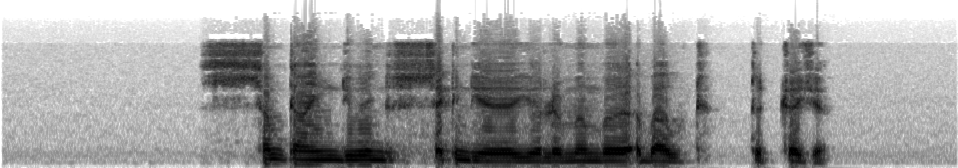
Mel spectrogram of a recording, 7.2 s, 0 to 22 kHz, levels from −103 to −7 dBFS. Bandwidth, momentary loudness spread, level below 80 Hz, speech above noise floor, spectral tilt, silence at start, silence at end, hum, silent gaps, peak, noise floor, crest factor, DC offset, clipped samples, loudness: 11 kHz; 10 LU; -50 dBFS; 49 dB; -4.5 dB/octave; 1.5 s; 1 s; none; none; 0 dBFS; -58 dBFS; 12 dB; under 0.1%; under 0.1%; -10 LUFS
